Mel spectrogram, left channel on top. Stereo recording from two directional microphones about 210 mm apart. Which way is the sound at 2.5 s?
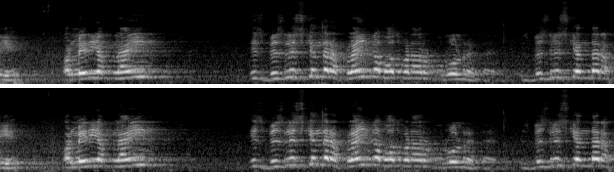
5° left (ahead or behind).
